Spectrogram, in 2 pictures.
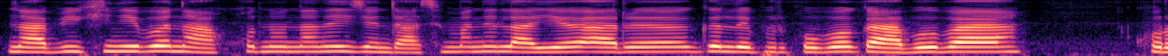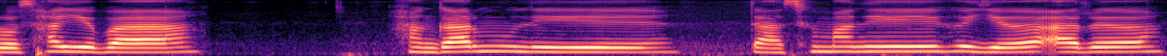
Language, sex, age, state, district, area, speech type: Bodo, female, 18-30, Assam, Chirang, rural, spontaneous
